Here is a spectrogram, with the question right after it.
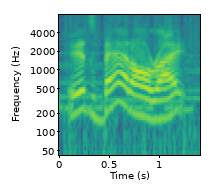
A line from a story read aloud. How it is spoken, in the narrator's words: Joe yelled to Jack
